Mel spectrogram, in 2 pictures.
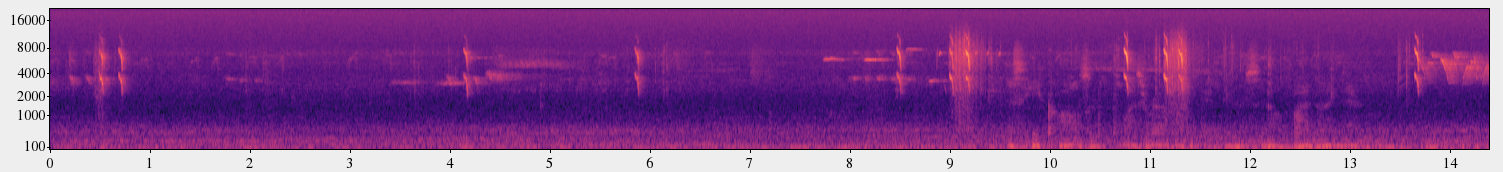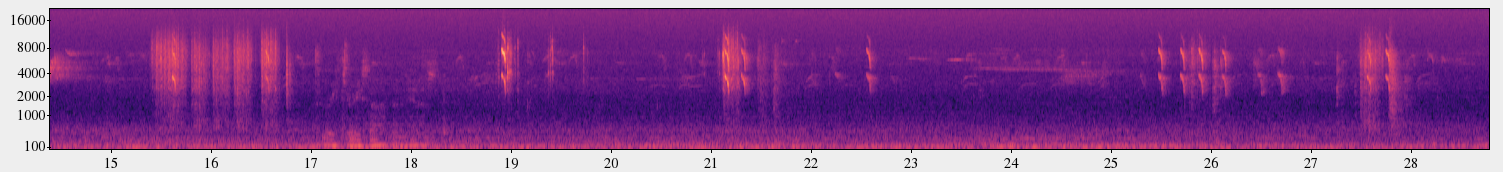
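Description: Short, sharp calls from birds at a nest break out irregularly, some in quick clusters, over a steady low rumble. A few sound like soft clucks, and no one speaks.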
